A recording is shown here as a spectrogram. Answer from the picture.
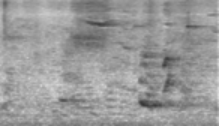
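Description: An H'Mông bobtail dog gives one short, loud yelp about one and a half seconds in, a whining cry that rises in pitch, while it is being held up for a teeth check.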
